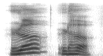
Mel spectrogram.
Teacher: हां, यह नाम इसलिए दिया गया है क्योंकि इनके उच्चारण के दौरान जीभ की नोक पहले तेजी से ऊपर की तरफ मूर्धा को छूती है हम और फिर एक जोरदार झटके के साथ नीचे की तरफ गिरती है जैसे कुछ बाहर फेंका जा रहा हो। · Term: उत्क्षिप्त व्यंजन, उच्छिप्त व्यंजन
